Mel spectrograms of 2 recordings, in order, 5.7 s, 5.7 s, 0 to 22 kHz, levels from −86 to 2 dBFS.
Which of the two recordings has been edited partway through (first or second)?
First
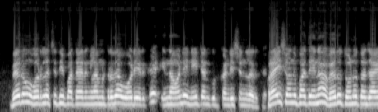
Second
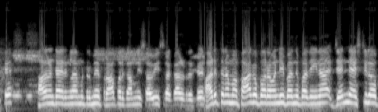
second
